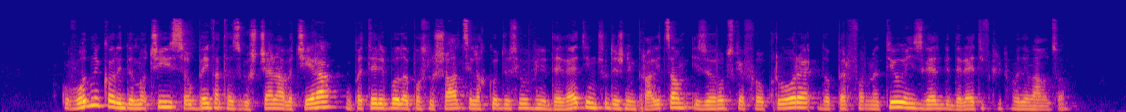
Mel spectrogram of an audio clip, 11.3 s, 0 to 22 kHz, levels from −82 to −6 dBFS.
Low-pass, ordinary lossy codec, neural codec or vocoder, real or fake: 10.8 kHz; none; codec, 24 kHz, 0.9 kbps, WavTokenizer, medium speech release version 1; fake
